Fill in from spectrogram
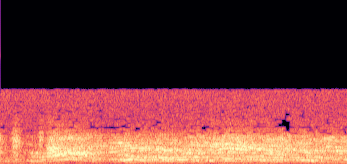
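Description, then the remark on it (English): A large crowd outside the window cheers and shouts as the Duke crosses the border, in a loud, continuous roar of overlapping voices that swells early and holds steady for a few seconds, with no single voice standing out. “Judging from that crowd, the Duke has just crossed our border.”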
